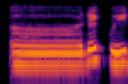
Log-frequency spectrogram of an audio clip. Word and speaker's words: deque: Nah, selanjutnya ada antrian berujung ganda, di mana dekui diucapkan dek, atau antrian berujung ganda adalah struktur data mirip antrian yang mendukung penyisipan dan penghapusan di bagian depan dan belakang antrian.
